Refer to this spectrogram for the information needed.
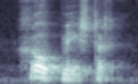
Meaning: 1. Grandmaster 2. Grand Master
- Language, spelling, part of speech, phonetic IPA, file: Dutch, grootmeester, noun, [ˈxroʊ̯tmeɪ̯stər], Nl-grootmeester.ogg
